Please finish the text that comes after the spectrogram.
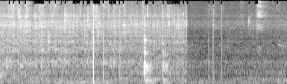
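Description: Corn batter spooned into hot oil sizzles steadily, a close frying hiss that cuts off sharply partway, leaving a few faint clicks and soft stirring sounds.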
